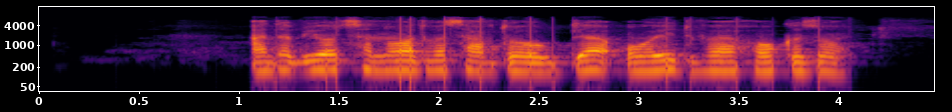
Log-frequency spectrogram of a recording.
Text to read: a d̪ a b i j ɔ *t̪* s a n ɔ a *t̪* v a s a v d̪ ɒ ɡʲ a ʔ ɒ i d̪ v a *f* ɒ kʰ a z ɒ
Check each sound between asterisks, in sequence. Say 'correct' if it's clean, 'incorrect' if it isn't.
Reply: correct, correct, incorrect: h

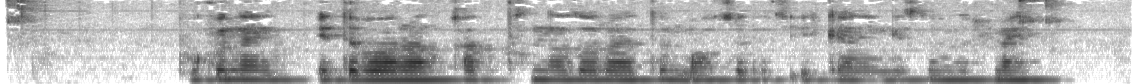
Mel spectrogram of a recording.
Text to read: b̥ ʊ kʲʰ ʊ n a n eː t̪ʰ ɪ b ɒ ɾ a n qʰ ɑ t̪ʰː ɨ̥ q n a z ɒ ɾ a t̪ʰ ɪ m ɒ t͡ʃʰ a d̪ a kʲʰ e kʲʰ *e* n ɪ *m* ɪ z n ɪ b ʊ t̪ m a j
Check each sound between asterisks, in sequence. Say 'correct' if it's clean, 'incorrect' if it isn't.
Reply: incorrect: a, incorrect: ŋ

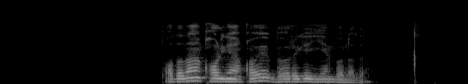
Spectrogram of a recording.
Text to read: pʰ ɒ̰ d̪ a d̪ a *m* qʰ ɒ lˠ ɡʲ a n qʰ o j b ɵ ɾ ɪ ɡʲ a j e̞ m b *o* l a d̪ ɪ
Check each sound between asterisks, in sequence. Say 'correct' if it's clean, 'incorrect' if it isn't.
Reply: incorrect: n, correct

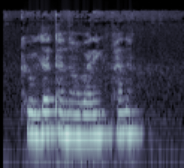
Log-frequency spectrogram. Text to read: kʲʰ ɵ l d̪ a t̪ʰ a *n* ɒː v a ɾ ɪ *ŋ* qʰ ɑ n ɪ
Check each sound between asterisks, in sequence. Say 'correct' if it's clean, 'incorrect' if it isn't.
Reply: correct, correct

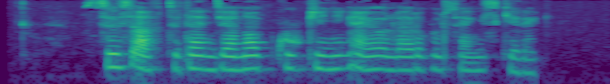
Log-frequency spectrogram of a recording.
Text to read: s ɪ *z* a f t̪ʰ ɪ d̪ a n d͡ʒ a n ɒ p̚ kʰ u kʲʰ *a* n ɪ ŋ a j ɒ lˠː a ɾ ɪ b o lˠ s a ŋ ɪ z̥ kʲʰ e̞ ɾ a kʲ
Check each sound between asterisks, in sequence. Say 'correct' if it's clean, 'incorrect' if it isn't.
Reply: correct, incorrect: i

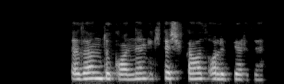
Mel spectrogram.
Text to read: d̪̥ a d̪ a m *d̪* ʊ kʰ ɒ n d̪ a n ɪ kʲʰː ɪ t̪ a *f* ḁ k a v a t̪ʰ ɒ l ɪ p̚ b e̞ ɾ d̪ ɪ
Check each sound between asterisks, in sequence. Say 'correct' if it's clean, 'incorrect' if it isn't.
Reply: correct, incorrect: ʃ

